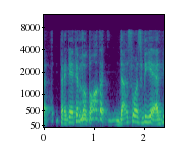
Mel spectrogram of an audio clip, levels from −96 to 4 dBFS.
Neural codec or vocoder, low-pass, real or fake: codec, 16 kHz, 0.5 kbps, FunCodec, trained on LibriTTS, 25 frames a second; 7.2 kHz; fake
